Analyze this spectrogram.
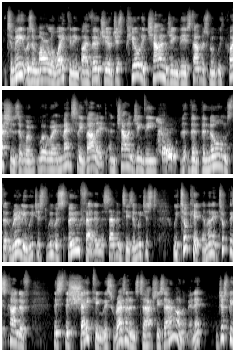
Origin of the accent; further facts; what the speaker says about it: the North of England, United Kingdom; I'm from the North as well.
